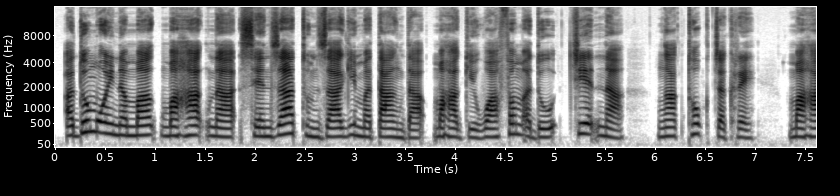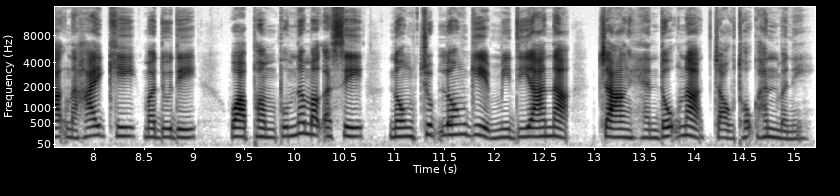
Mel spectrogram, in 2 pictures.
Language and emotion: Manipuri, neutral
